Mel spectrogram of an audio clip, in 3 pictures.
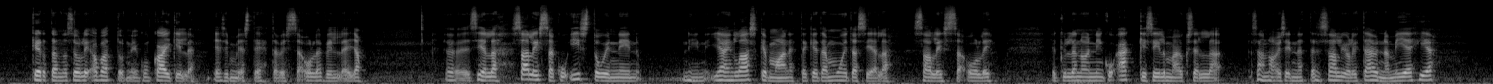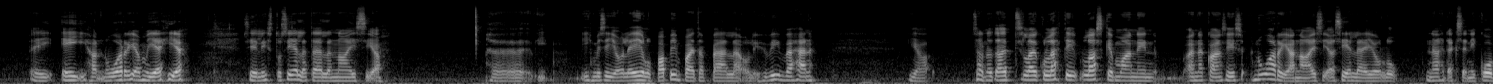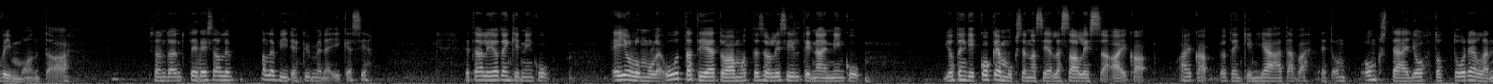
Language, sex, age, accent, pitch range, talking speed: Finnish, female, 30-49, native, 165-200 Hz, 155 wpm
